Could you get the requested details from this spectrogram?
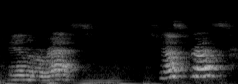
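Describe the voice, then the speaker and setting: A woman's voice: mid-range voice, big pitch swings, normal speed. A woman fitness instructor giving workout instructions in an encouraging, reassuring way. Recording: echoey room, distant dull mic, faint noise.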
